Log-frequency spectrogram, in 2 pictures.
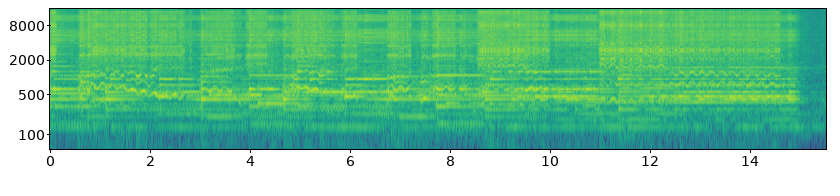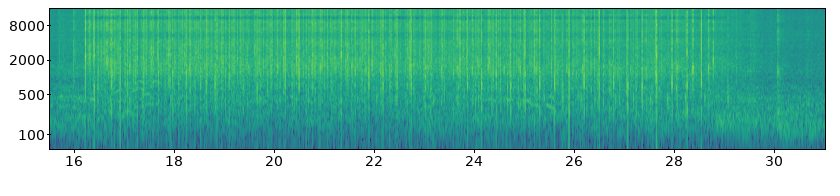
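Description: An operatic baritone sings with a 1915 Steinway & Sons grand piano, ending on a long held note with wide vibrato about halfway through. The music then stops abruptly and audience applause follows, dying down near the end.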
